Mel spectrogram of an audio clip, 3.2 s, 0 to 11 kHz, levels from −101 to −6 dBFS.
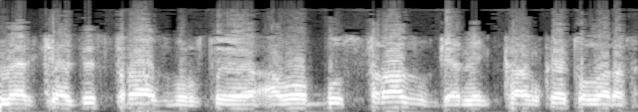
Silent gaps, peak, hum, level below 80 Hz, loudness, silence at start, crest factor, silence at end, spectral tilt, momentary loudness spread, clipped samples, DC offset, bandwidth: none; 0 dBFS; none; -44 dBFS; -8 LUFS; 0 s; 8 dB; 0 s; -5 dB/octave; 2 LU; 2%; under 0.1%; 8.8 kHz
